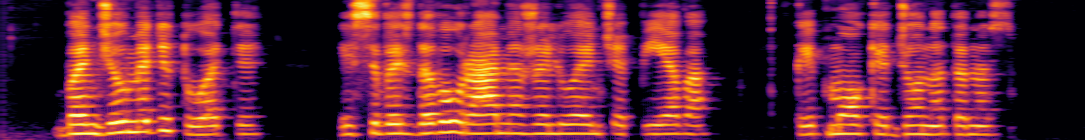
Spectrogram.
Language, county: Lithuanian, Šiauliai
